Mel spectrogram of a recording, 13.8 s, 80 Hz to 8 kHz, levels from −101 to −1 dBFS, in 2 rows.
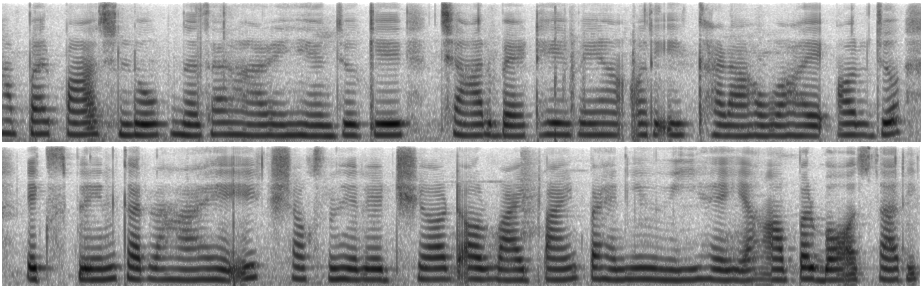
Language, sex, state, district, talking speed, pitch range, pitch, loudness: Hindi, female, Bihar, Gopalganj, 180 wpm, 220-235 Hz, 230 Hz, -18 LUFS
